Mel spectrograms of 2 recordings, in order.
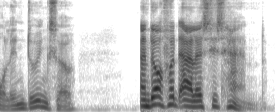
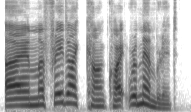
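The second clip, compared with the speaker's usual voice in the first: polite; 7 semitones higher, 4 dB louder than usual. A narrator's reading. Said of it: "Alice said very politely".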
